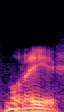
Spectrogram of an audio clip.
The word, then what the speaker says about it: Morris: My mother was Frances Morris. They pronounced her name wrong when my vuvu and vovo got here. It's Moreish, actually, is how you pronounce it in Portuguese.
